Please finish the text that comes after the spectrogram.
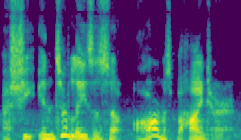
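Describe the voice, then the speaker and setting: A woman's voice: on the low side, wildly swooping pitch, normal speed, fairly bright tone, slight background noise. A woman with a playful, teasing manner, commentating on a game and reading its story text aloud. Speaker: let's player. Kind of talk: gaming commentary mixed with reading visual novel text aloud.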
